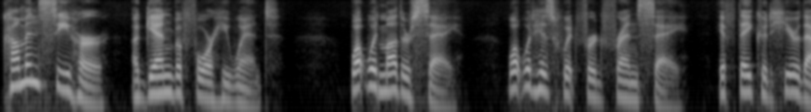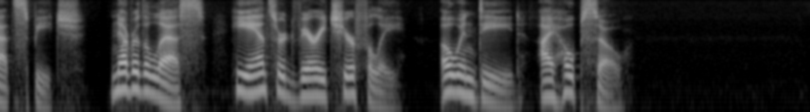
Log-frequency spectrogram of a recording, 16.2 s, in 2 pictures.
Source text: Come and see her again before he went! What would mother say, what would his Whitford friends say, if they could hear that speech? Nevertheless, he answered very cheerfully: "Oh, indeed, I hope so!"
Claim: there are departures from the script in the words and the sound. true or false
false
